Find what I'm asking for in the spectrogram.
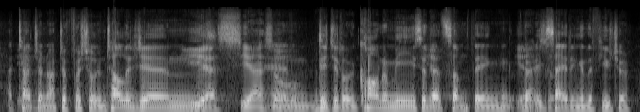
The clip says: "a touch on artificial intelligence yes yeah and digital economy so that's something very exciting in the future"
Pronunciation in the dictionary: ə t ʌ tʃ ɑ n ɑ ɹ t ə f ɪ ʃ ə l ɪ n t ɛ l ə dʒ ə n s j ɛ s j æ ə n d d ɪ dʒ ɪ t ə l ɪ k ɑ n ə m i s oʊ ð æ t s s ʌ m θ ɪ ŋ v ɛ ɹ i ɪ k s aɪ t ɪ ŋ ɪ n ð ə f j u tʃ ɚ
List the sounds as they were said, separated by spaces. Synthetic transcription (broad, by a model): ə t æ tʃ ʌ n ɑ t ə f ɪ ʃ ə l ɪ n t ɛ l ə dʒ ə n j ɛ s j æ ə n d d ɪ dʒ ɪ t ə l ɪ k ɑ n ə m i s oʊ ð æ t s s ʌ m θ ɪ ŋ v ɛ ɹ i ɪ k s aɪ t ɪ ŋ ɪ n ð ə f j u tʃ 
